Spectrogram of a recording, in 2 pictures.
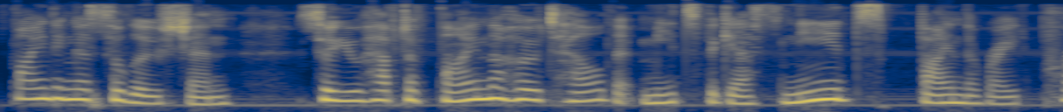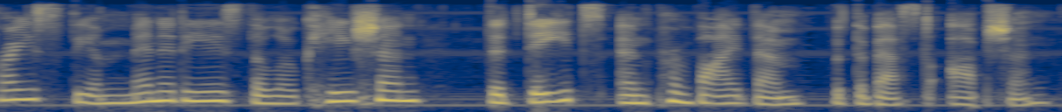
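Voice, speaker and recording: A woman with a fairly low voice leads a sales training session in a steady, instructive tone. She walks through slides and acts out sample lines for phone calls. The recording sounds dull and lo-fi. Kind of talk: training lecture over slides.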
